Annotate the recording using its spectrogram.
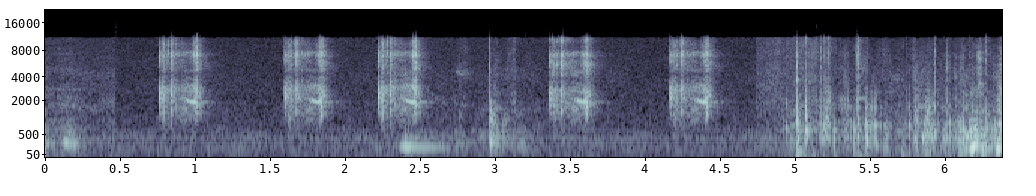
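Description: Camera shutter clicking five times, each shot a quick double click, at roughly one shot a second. It ends with scuffing handling noise.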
